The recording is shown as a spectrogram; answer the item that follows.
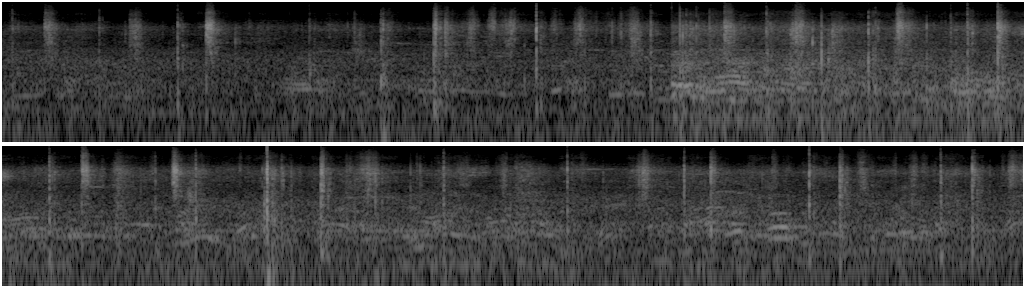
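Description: A football struck again and again by feet during freestyle juggling: irregular sharp taps, a couple or more a second, some louder than others. Voices talk in the background, mostly from about three seconds in.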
